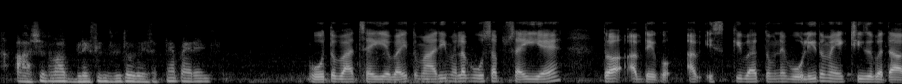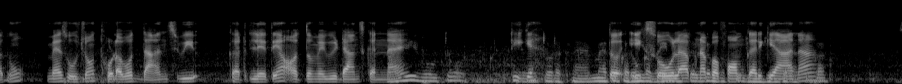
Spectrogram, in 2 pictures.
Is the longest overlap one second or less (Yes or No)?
No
